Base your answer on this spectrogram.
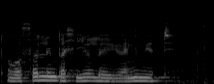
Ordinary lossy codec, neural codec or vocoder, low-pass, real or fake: none; none; 7.2 kHz; real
